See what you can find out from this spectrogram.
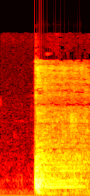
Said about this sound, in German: Soll ich furzen? Oh ja!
